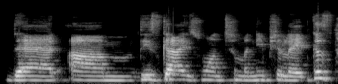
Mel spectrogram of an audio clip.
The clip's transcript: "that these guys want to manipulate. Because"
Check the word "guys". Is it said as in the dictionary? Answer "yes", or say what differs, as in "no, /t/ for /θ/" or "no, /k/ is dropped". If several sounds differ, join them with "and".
yes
